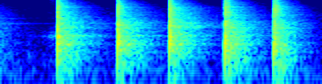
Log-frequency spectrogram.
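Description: Repeated blows knocking a Kord heavy machine gun's barrel forward to free it from the receiver: five sharp knocks, about three a second, each ringing briefly.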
